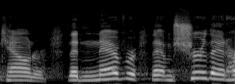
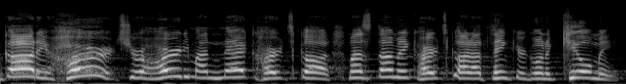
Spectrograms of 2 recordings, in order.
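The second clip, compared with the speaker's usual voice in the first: anguished pleading; 6 semitones higher than usual. Retold or imitated. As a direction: beg God through the pain, much higher. Re-enacts crying out in pain.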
